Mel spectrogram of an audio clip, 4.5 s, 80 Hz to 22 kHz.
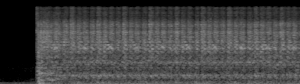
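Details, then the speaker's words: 1987 Chevy K20 plow truck, 350 small block, sitting for years, on a good 12-volt battery: fast, even, loud starter churn with a hissy edge, spinning briskly but not catching; strong cranking, no start, before ether is tried. "all right cool so now we got some good strong crank I'd say we hit her with a little cough medicine and see if she wants to bark off"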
